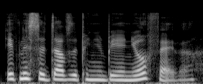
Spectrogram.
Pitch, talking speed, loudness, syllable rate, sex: 215 Hz, 235 wpm, -15 LUFS, 6.3 syllables/s, female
